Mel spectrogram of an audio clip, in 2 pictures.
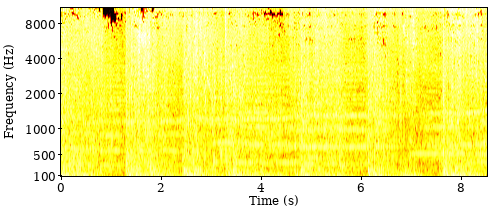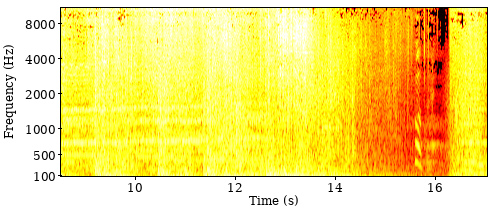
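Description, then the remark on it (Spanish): Stone columns collapse one after another like dominoes after a breaking scaffold strikes one, in a long run of heavy crashes and deep booms over a dense rumble, loud throughout before fading out near the end. “La columna cede y tira otras por efecto dominó.”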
